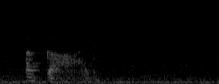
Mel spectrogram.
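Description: A woman's soft, breathy voice saying two words in the first second, then quiet room tone.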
